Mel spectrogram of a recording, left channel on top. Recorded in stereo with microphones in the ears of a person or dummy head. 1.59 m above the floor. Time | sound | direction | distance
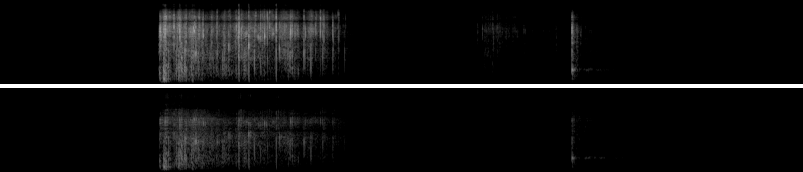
1.6 | crumpling | 75° left (ahead or behind) | 0.5 m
